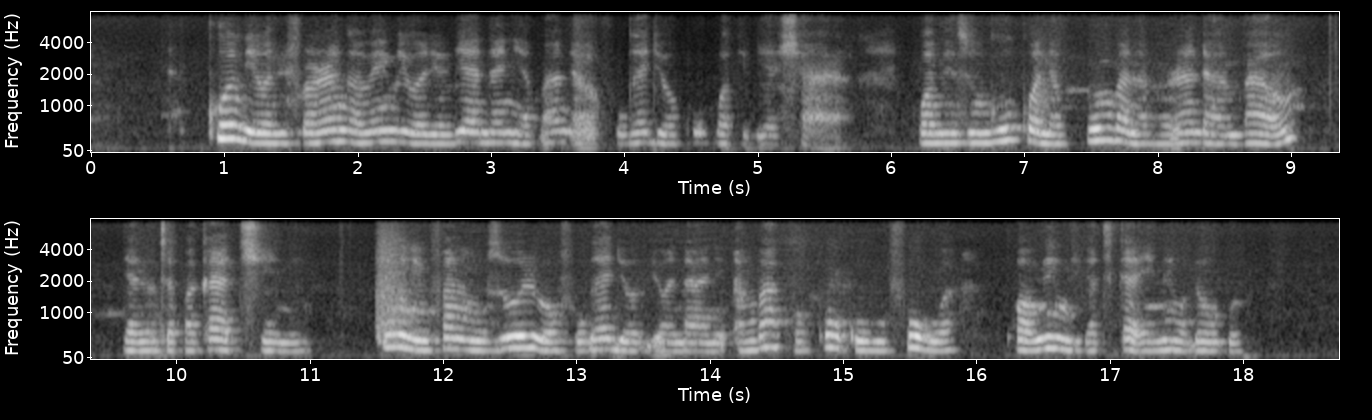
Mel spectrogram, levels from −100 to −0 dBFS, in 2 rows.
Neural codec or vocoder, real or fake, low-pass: codec, 16 kHz in and 24 kHz out, 1 kbps, XY-Tokenizer; fake; 7.2 kHz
